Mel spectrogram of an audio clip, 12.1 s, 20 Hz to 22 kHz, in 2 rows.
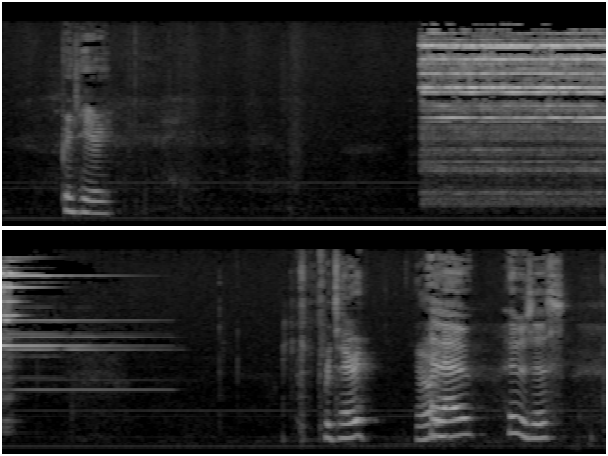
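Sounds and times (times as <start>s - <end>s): telephone bell ringing: 4.2s - 7.9s.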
